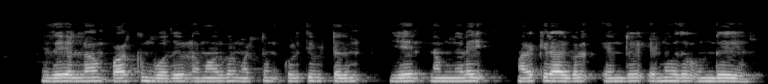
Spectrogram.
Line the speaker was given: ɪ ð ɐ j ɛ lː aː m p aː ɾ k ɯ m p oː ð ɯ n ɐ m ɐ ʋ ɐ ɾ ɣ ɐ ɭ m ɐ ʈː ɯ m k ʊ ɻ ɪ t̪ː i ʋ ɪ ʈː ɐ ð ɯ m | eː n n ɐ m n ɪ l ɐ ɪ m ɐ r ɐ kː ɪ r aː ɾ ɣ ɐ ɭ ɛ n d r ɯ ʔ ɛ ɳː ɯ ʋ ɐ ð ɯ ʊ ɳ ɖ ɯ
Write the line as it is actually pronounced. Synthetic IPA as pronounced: ɪ ð ɐ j ɛ lː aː m p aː ɾ k ɯ m p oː ð ɯ n ɐ m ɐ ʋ ɐ ɾ ɣ ɐ ɭ m ɐ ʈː ɯ m k ʊ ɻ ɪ t̪ː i ʋ ɪ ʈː ɐ ð ɯ m | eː n n ɐ m n ɪ l ɐ ɪ m ɐ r ɐ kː ɪ r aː ɾ ɣ ɐ ɭ ɛ n d r ɯ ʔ ɛ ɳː ɯ ʋ ɐ ð ɯ ʊ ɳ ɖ ɯ

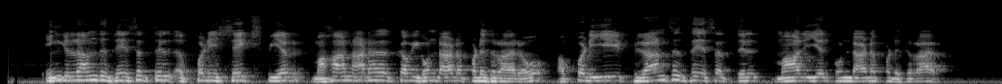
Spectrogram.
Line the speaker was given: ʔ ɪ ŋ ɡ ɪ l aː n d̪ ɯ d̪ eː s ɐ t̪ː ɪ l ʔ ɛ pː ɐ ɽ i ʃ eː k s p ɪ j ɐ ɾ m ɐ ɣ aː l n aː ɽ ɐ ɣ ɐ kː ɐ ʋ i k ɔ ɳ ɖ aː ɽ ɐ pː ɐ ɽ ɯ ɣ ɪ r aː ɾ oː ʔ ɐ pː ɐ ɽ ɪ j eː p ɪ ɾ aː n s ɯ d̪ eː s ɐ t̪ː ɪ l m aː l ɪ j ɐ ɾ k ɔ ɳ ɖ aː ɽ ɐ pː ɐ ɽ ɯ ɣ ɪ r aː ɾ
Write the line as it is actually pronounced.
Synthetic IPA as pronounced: ʔ ɪ ŋ ɡ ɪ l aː n d̪ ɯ d̪ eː s ɐ t̪ː ɪ l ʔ ɛ pː ɐ ɽ i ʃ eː k s p ɪ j ɐ ɾ m ɐ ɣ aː n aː ɽ ɐ ɣ ɐ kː ɐ ʋ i k ɔ ɳ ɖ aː ɽ ɐ pː ɐ ɽ ɯ ɣ ɪ r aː ɾ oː ʔ ɐ pː ɐ ɽ ɪ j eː p ɪ ɾ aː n s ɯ d̪ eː s ɐ t̪ː ɪ l m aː l ɪ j ɐ ɾ k ɔ ɳ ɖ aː ɽ ɐ pː ɐ ɽ ɯ ɣ ɪ r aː ɾ

